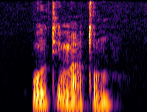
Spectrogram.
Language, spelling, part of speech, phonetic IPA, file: Polish, ultimatum, noun, [ˌultʲĩˈmatũm], LL-Q809 (pol)-ultimatum.wav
